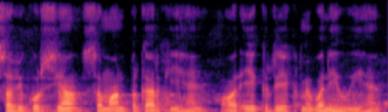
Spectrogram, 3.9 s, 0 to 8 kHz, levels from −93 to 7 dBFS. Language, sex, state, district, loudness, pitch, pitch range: Hindi, male, Jharkhand, Deoghar, -20 LUFS, 140 Hz, 135-150 Hz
